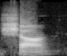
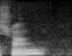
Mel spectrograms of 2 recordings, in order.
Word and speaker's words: Shang: Yeah, I'm pretty sure we mispronounced it, because I know in the movie he says it. – Shang. – Is it Shang? – Right. I think so.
